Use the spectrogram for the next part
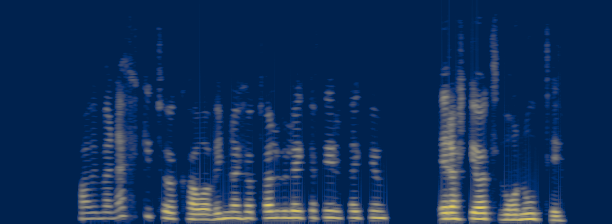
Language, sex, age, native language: Icelandic, female, 40-49, Icelandic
